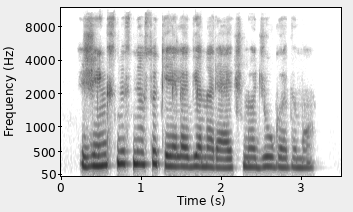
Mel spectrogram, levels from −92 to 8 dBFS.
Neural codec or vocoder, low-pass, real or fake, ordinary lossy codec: none; 10.8 kHz; real; Opus, 32 kbps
